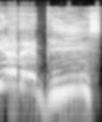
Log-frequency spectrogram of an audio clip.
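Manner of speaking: put-on very high, very slow, terrible Scottish accent. Retelling what a guy kept saying to someone, terrible Scottish accent. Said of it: "pardon my terrible Scottish accent".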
